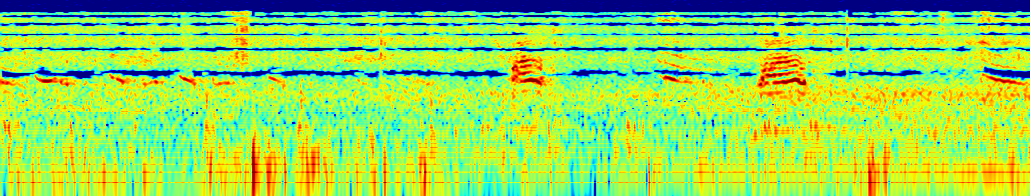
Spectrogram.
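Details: Three found kittens playing among flower pots give thin, high mews with rising and falling tones. Short calls come in scattered bursts, with the clearest pair near the middle and end. Rustling and a low background rumble run throughout.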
